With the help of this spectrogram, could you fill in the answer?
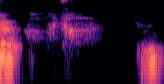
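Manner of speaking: slow, breathy whisper of dismay; hushed disappointed whisper; whispered aside. Retold or imitated. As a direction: whisper it as if no one may hear. Retold private reaction to a hero.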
